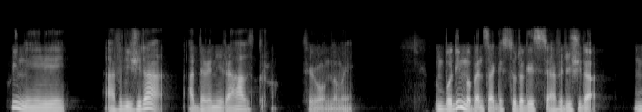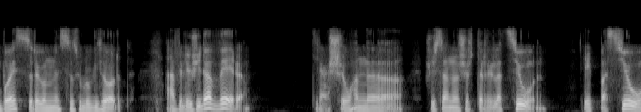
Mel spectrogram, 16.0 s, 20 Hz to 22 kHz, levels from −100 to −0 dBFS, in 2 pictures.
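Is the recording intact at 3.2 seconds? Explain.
Yes, the audio is intact at 3.2 seconds, with no fault at that moment.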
